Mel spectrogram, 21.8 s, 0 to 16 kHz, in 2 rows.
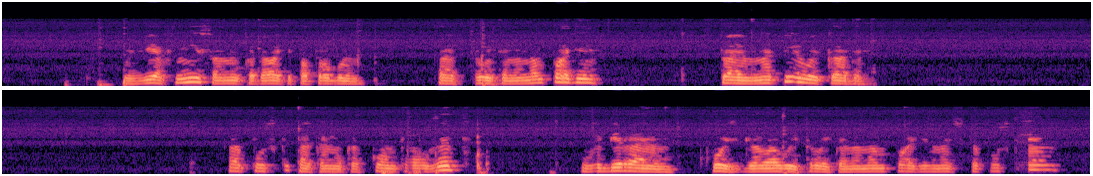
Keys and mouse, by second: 1.0 space, 2.4 click, 3.4 KP_1, 4.6 KP_3, 7.0 middle click, 8.5 click, 12.7-13.9 drag, 15.1 ctrl+z, 16.5 middle click, 17.5-18.6 drag, 18.6 KP_3, 19.9-21.7 drag.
